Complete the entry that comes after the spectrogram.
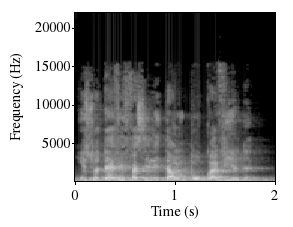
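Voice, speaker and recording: A man's voice: very high-pitched, huge pitch swings, brisk, fairly bright tone, pitched above the performer's own voice, exaggerated voice. Man as a coaxing young woman student, distant. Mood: casual, coaxing. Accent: Brazilian. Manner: casual, coaxing. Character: encouraging young female medical student. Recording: echoey, distant, music underneath.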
